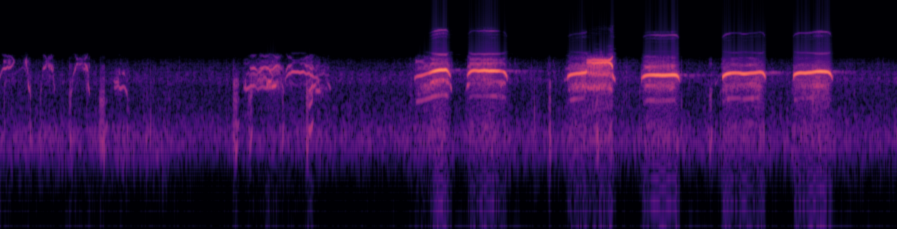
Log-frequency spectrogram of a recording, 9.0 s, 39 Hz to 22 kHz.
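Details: At an osprey nest in Estonia on 10 July 2013, 13:20, as fish is delivered: soft chirps, then a steady series of loud, clear whistled calls, roughly every two thirds of a second.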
